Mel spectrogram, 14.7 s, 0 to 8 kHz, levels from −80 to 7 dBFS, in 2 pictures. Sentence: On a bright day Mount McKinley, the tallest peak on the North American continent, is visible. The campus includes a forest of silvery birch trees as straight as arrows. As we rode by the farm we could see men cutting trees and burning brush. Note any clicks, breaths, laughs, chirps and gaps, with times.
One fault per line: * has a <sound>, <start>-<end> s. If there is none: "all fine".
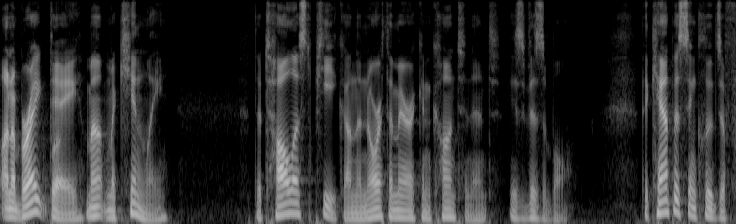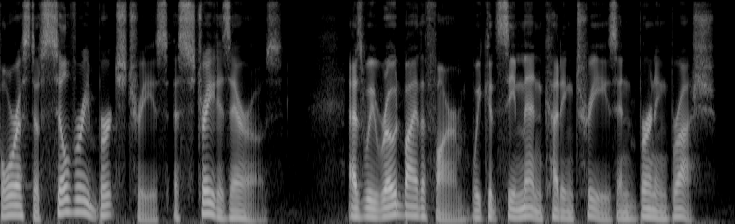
all fine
